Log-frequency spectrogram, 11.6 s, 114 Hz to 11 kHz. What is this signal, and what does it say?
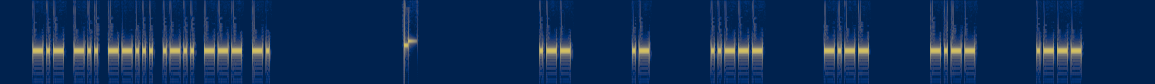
Morse code, heard as a keyed tone, about 36 wpm, spaced as for 18 wpm, 700 Hz. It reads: KD7LON WA2YYJ
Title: USA Call Signs - 6 Characters - 6x Character Spacing - 35wpm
